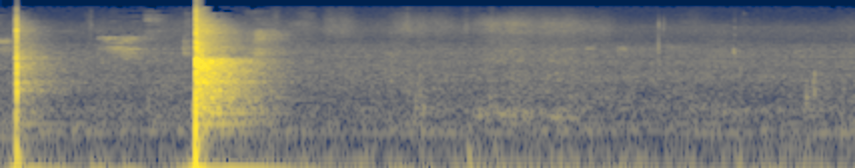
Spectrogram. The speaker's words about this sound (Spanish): A ver, a las tres aplaudimos. Una, dos, tres.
